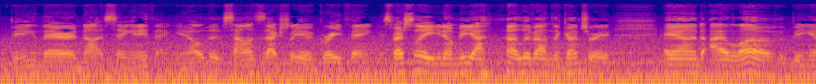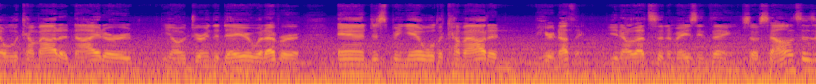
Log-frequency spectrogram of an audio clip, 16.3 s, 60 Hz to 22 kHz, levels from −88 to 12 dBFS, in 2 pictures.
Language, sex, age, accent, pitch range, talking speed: English, male, 20-39, American, 95-130 Hz, 230 wpm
